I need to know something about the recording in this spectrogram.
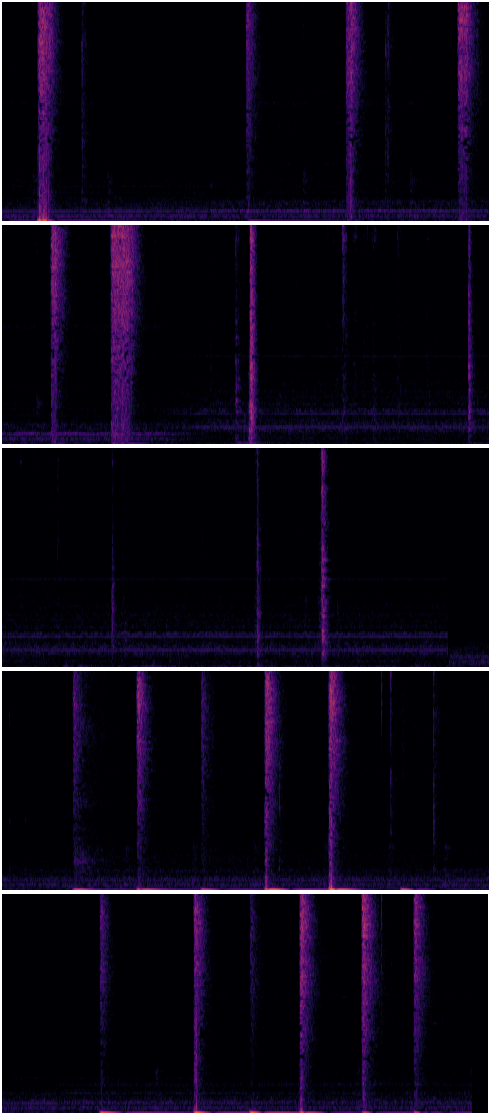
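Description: A welding torch crackles and sizzles in short, sharp bursts.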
